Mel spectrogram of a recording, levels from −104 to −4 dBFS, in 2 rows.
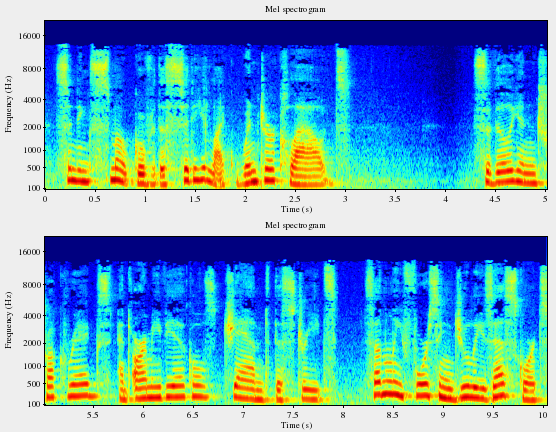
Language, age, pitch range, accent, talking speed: English, 50-69, 175-230 Hz, American, 125 wpm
